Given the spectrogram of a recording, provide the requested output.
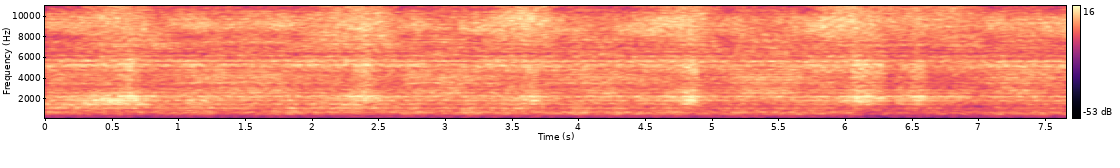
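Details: Sandblasting gun using worn leftover blast-cabinet media to remove surface rust from flanges on a 1968 Triumph TR250 before priming: loud steady air hiss rising in short bursts as trigger is worked; blasting normally.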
